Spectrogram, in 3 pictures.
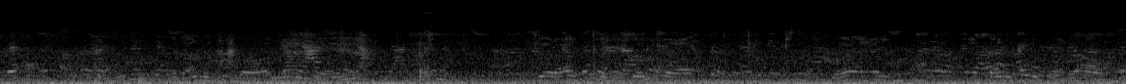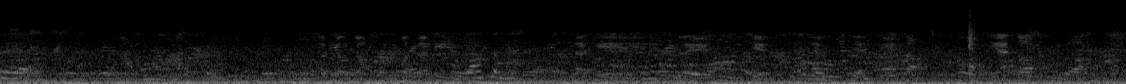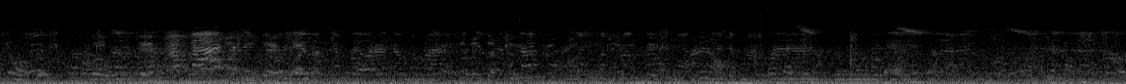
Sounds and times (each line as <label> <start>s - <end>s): A lot of old people in the park 0.0s - 33.7s
birds sound 29.6s - 33.7s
